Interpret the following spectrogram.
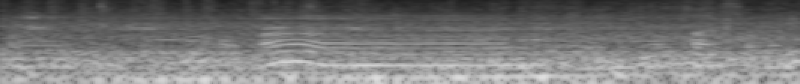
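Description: A person's voice drawing out one long held vowel over a steady low rumble.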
